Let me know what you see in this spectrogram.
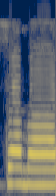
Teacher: Do gunna on meme because it has tashdid.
